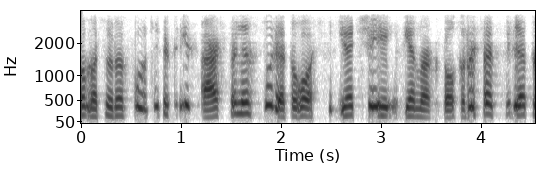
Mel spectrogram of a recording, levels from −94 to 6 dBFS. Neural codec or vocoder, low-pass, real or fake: codec, 16 kHz, 1 kbps, FunCodec, trained on Chinese and English, 50 frames a second; 3.6 kHz; fake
